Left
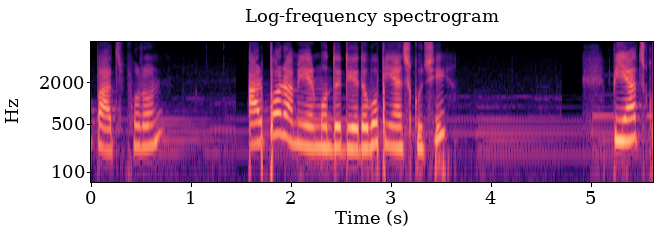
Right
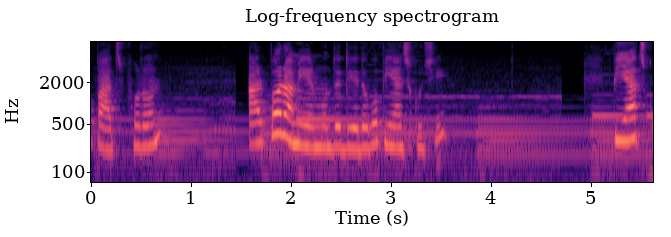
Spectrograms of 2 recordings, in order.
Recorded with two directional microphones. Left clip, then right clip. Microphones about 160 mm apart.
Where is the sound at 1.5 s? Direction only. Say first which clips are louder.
Left 8 dB; 90° left.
